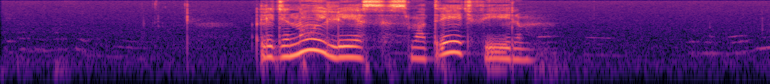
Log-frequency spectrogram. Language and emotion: Russian, sad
